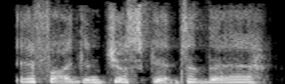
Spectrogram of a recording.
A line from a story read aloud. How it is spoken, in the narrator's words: croaked hopefully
